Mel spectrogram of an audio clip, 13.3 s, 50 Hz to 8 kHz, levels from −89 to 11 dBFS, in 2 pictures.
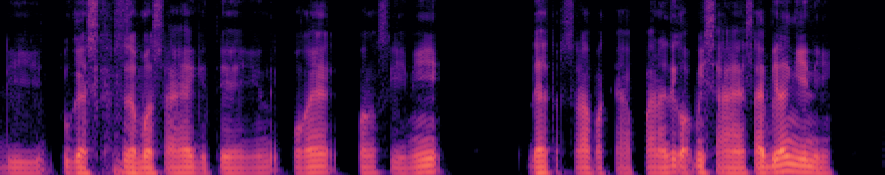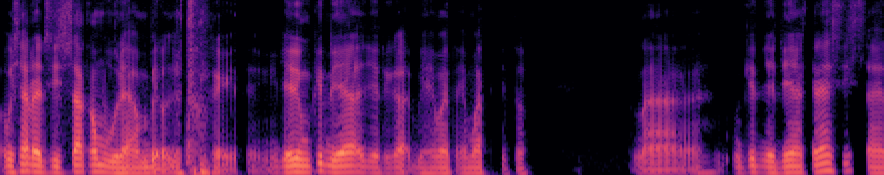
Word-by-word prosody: ditugaskan 90 0 -4
sama 95 -1 +3
saya, 95 +1 0
gitu 90 -3 -8
ya, 90 0 -3 0.2
yunik 95 +1 -9
"Pokoknya 100 +2 0 0.2
uang 95 -1 -6
sini, 95 +4 -1 0.6
udah 95 - +2
terserah 95 0 -5
pakai 90 -1 -8
apa, 90 - -18
nanti 95 +1 0
kalau 110 - +1
misalnya" 90 -2 -1
saya 95 +1 +2
bilang 115 +4 +5
gini, 90 -4 +2 0.4
"Kalau - - -6
misal 120 +3 +4
ada 110 - +9
di 100 - -5
sisa 100 +3 +3
kamu 115 -1 +3
boleh 95 -1 +5
ambil," 95 +5 +2
gitu, 95 0 -4 0.2
kayak - - -2
gitu - - -34
kan. - - -18
Jadi 105 +2 +7
mungkin 110 +4 +2
dia 105 +1 +7
jadi 95 -1 -5
nggak 95 +2 -3
lebih 90 - -8
hemat-hemat 90 0 -3
gitu. 80 +2 -14 0.8
Nah, - - -6 0.4
mungkin 105 +3 -3
jadinya 100 +1 +2
akhirnya 120 +6 +2
sisa, 115 -7 -6
95 Hz, 200 wpm, -24 LUFS, 90-105 Hz, 0.8 s, ada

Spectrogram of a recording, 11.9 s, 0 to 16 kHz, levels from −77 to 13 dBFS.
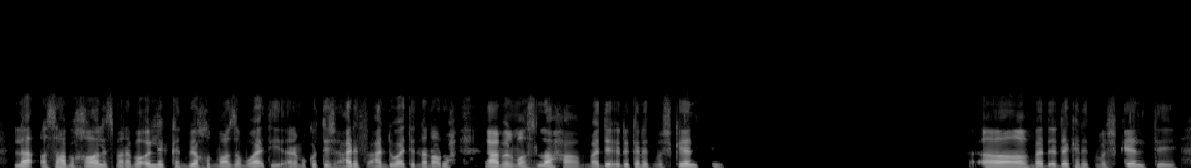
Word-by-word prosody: لأ، - - +5
صعب 180 +2 +1
خالص، 175 -8 +2
ما - - -2
أنا 110 - -2
باقول 155 - +1
لِك 180 - -1
كان 110 -2 -9
بياخد 150 -1 0
مُعظم 140 -9 -3
وقتي، - - 0
أنا 110 - -3
ما 110 - -13
كنتش 170 +3 -6
عارف 155 +4 +1
عندي 135 +1 -2
وقت 145 -2 +1
إن 130 0 -6
أنا 140 -2 0
أرُوح 145 +3 -6 0.3
أعمل 150 +3 +6
مصلحة، 120 - 0
ما 105 - -2
دي 135 +6 0
دي 135 - -3
كانت 155 -1 -4
مشكلتي. 145 - -1 2.6
آه، 140 +1 +5
فد 120 +1 -1
ده 145 - +2
كانت 150 -5 -10
مشكلتي 100 - -4
140 Hz, 160 wpm, -25 LUFS, 115-155 Hz, 2.6 s, أعمل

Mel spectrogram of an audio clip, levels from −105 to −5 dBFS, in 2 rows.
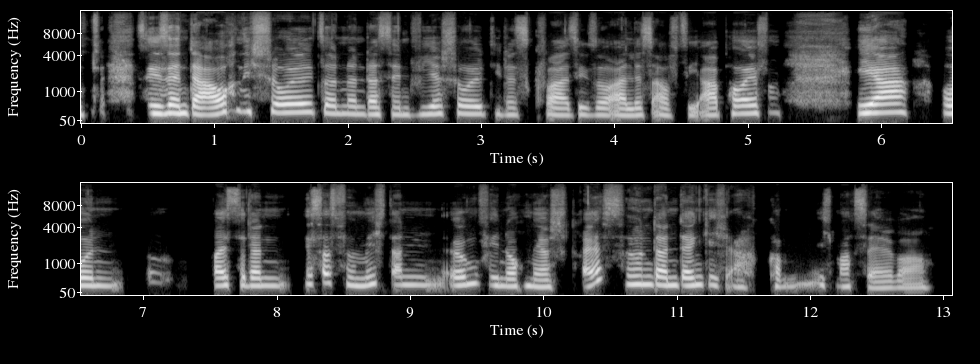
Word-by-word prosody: und - - -5 0.4
sie 225 -1 +3
sind 230 0 +5
da 195 -2 +8
auch 235 +9 +6
nicht 275 -3 -5
schuld, 255 0 +4
sondern 220 -2 -2
das 205 -1 -1
sind 195 -2 -8
wir 215 +1 -1
schuld, 215 -1 -2
die - - -11
das 195 -1 -9
quasi 190 +1 -3
so 190 0 -5
alles 180 0 -2
auf 180 -2 -6
sie - - -10
abhäufen. 225 +5 0 0.6
Ja, 250 +2 +8 0.2
und 225 -1 -1 0.7
weißt 225 +1 +1
du, - - +1
dann 220 +1 -1
ist 265 +2 -6
das 295 -1 0
für 235 -4 -5
mich 245 +6 -3
dann 240 +1 -6
irgendwie 235 0 -2
noch 205 -1 -1
mehr 190 -3 -2
Stress 355 - -4
und 255 0 +1
dann 235 -1 +3
denke 235 +2 0
ich: 210 -3 -11
„Ach 185 - -10
komm, 210 +6 -11
ich 235 - -12
mache 195 0 -6
es - - -9
selber.“ 165 - -8
225 Hz, 200 wpm, -23 LUFS, 200-245 Hz, 0.7 s, da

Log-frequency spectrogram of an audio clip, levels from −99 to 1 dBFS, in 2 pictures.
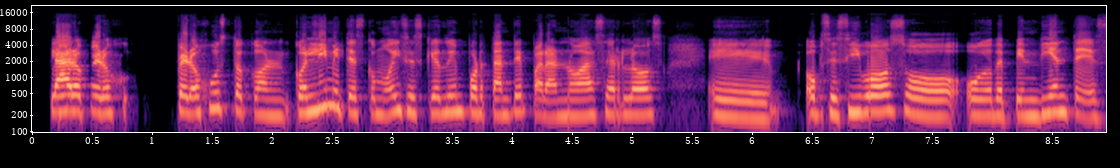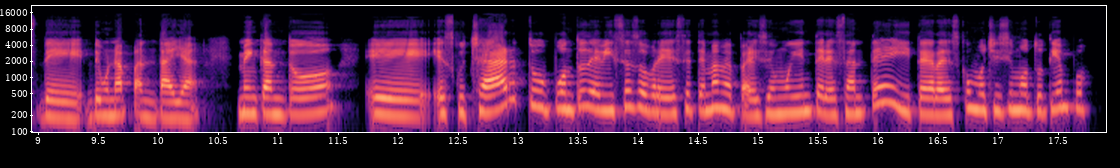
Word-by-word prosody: Claro, 235 0 +10
pero 220 -1 +5
ju - - -17 0.4
pero 225 -3 +7
justo 265 -3 -3
con, 200 -2 -3
con 225 +1 +4
límites, 260 -6 +3
como 210 -1 -5
dices 225 -2 -2
que 220 0 -2
es 215 - -3
lo - - -2
importante 220 -1 +1
para 190 -5 +2
no 195 0 -1
hacerlos, 210 +1 +1 0.4
eh, 185 0 -2 0.2
obsesivos, 230 +3 +2
o, 195 -4 +2
o 200 -1 0
dependientes 200 -1 0
de, 180 -3 -3
de 200 +2 -6
una 200 0 -2
pantalla. 180 -3 -2 0.3
Me 220 0 0
encantó, 215 +1 -1 0.2
eh, 200 -3 0
escuchar 230 - +2
tu 285 -5 -5
punto 270 +1 -2
de 270 -3 -2
vista 245 +4 -3
sobre 230 -6 -3
ese 225 +4 -8
tema, 245 +3 -3
me 250 -3 -3
pareció 215 -1 -5
muy 225 +1 -4
interesante 230 - -3
y 255 -8 -4
te 215 -1 -2
agradezco 205 +4 -1
muchísimo 250 -1 -3
tu 235 - -9
tiempo. 265 +1 -5
220 Hz, 160 wpm, -24 LUFS, 205-240 Hz, 0.4 s, Claro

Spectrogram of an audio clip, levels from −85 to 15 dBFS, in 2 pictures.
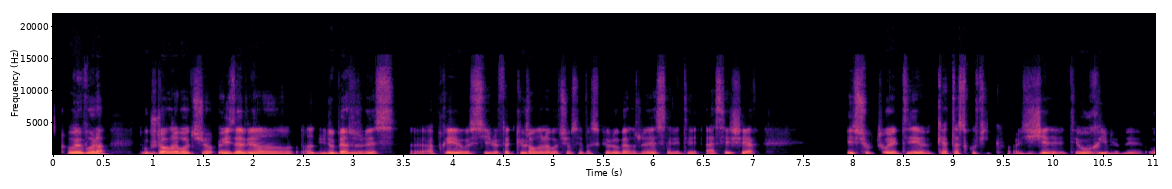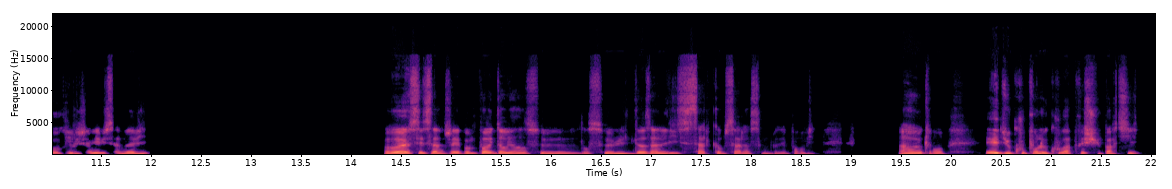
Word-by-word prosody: ouais, 135 -2 +8
voilà, 125 -3 +5 0.3
donc 115 - -2
je - - -5
dors 145 0 +7
dans - - +5
la - - +6
voiture, 130 +6 +1
eux, 150 - +4
ils 140 -3 +3
avaient 125 0 +6
un 110 -3 +1
un 120 0 -2
une 125 +1 -3
auberge 125 +1 +5
de - - 0
jeunesse, 120 +4 -2 0.2
heu. - - -9
Après 120 +5 +2
aussi 110 +2 -2
le 110 - -2
fait 130 - -2
que 125 - -2
je - - 0
dorme 120 -2 +2
dans - - +1
la 115 - +1
voiture, 115 +7 -4
c'est 125 - -6
parce 110 +1 -9
que 110 - -4
l'auberge 110 +1 0
de 110 - -7
jeunesse, 125 +2 -3
elle 120 - -4
était 105 -1 -6
assez 120 +1 -2
chère 135 +4 -1 0.9
et 120 - +3
surtout 120 +3 -3
elle 120 - +6
était, 125 +5 0
heu, 100 - -3
catastrophique. 120 -1 -4 0.2
L'hygiène 110 +2 -1
elle 100 - -3
était 95 +3 -6
horrible, 115 -4 0
mais 90 -2 -9
horrible, 130 -4 -4
j'ai 100 - -7
jamais 125 +1 +2
vu 120 - -4
ça 120 -1 -7
de - - -2
ma 105 - +3
vie 105 +1 -2 2.3
ouais, 150 +4 +7
c'est 135 -1 0
ça, 130 -1 +1
j'avais 110 -2 0
même 120 +2 -2
pas 150 - +2
envie 145 - +2
de - - -7
dormir 130 0 +2
dans 120 - 0
ce 115 +1 -5 0.3
dans 105 - -7
ce 105 +2 -5
l 100 -1 0
dans 105 0 +2
un 105 - +3
lit 115 +5 -1
sale 155 +3 -3
comme 115 - -4
ça 110 +7 -3
là, 135 - -4
ça 130 - -13
me 100 - -7
donnait 90 +1 -10
pas 100 +8 -10
envie. 130 +2 -11 0.8
Ah 125 +1 +4
heu, 120 - +4
clairement. 115 -3 -4 0.4
Et 130 -2 +8
du 125 +1 +2
coup, 185 +8 -5
pour 135 -7 0
le 130 - +3
coup, 190 +9 -4
après, 180 +1 -3
je - - 0
suis 145 - -3
parti, 125 +4 -3
120 Hz, 260 wpm, -24 LUFS, 110-130 Hz, 2.3 s, ouais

